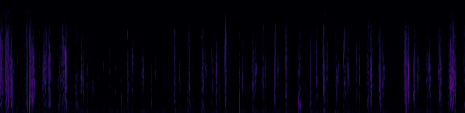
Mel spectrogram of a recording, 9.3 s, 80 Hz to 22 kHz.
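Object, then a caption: Small microphone with metal mesh grille. A metal nail tool tip taps and scratches the metal grille of a small black plastic $2 mini lavalier microphone, making dozens of quick, dry, bright clicks and scratchy bursts in an irregular rhythm. Each hit dies away almost instantly over a quiet background with a faint steady low hum.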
